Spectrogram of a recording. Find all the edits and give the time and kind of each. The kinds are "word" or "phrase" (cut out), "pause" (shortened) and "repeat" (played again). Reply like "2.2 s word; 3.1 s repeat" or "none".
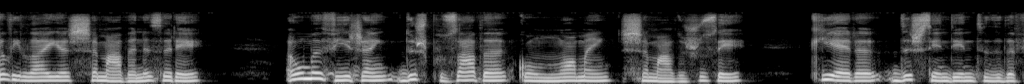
none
